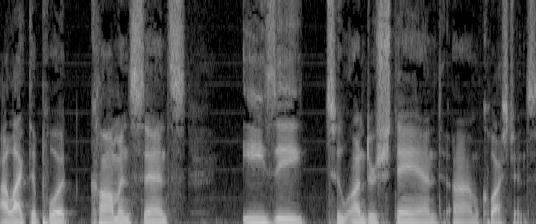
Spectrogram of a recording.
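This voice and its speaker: A man with a medium-pitched voice and an American accent talks at a very slow pace, his pitch varying in an ordinary way. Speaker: attorney and radio show host. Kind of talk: radio call-in legal advice show. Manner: casual, with frequent fillers.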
